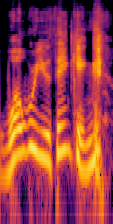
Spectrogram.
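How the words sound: It is asked with a scolding, accusing tone.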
